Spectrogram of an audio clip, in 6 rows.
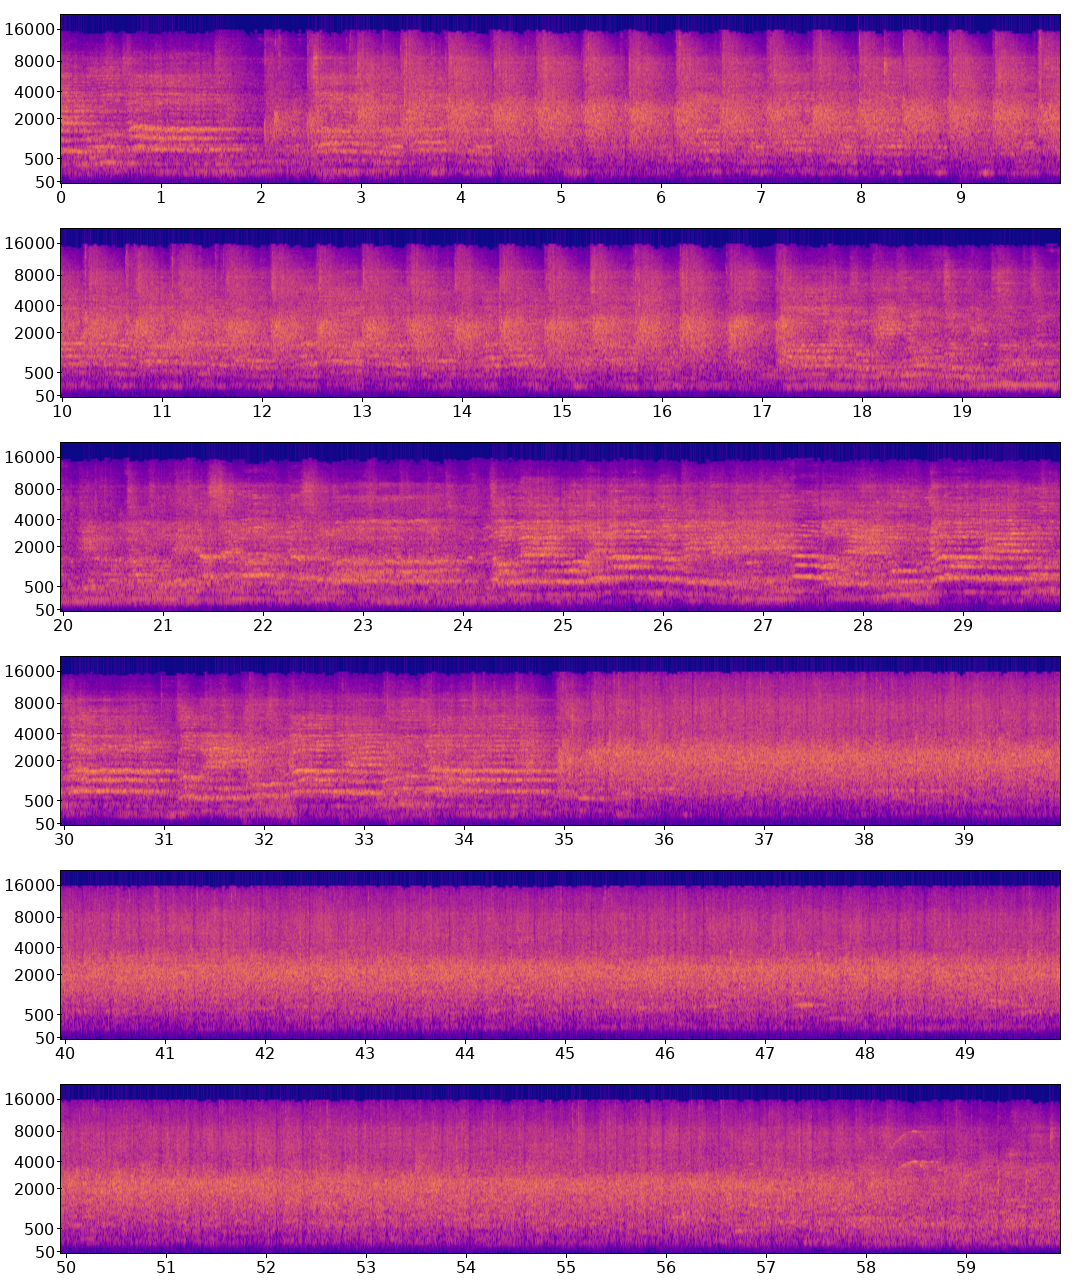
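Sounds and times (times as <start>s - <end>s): chorus singing: 0.0s - 59.9s
audience applause: 1.6s - 17.8s, 31.8s - 59.9s.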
